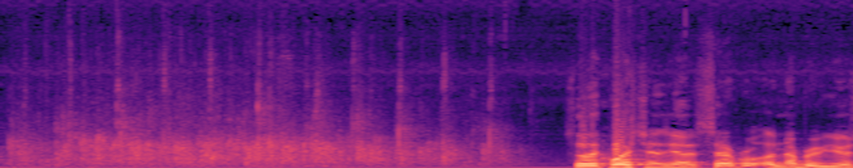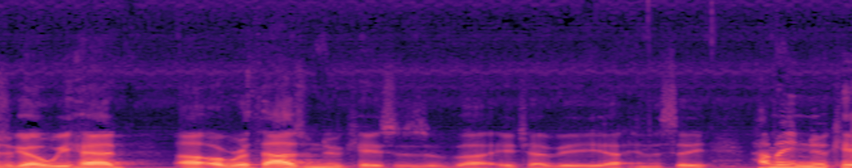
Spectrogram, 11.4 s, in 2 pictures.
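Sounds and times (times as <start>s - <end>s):
crowd applauding: 0.0s - 3.6s
speech: 3.8s - 11.3s.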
